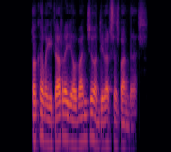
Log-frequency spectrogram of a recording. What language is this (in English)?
Catalan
